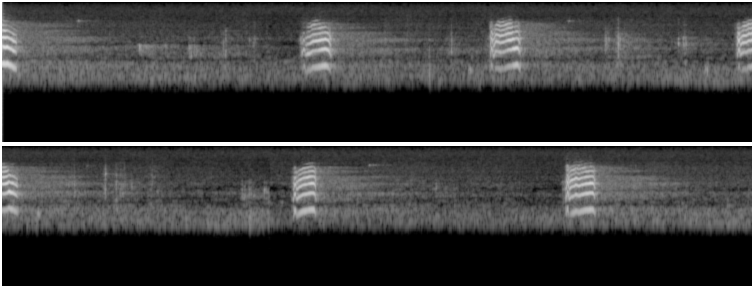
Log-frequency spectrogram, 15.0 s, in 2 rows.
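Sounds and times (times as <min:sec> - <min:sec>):
Emberizid bird calls: 0:00.0 - 0:02.2, 0:03.0 - 0:08.6, 0:09.9 - 0:11.5, 0:13.1 - 0:14.3.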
